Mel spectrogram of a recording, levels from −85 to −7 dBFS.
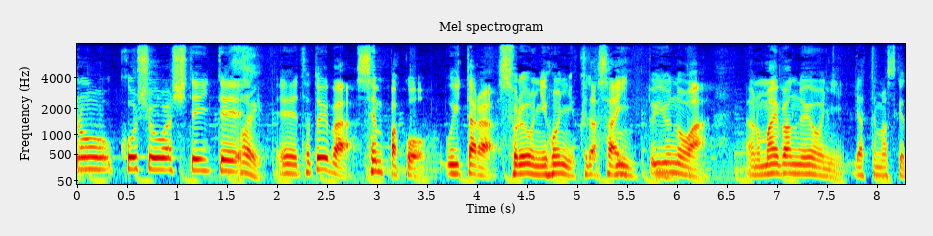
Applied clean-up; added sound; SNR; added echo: none; none; none; none.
